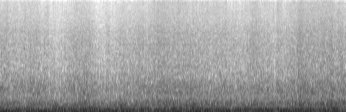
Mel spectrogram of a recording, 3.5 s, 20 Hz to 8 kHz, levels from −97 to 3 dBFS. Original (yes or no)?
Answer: yes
